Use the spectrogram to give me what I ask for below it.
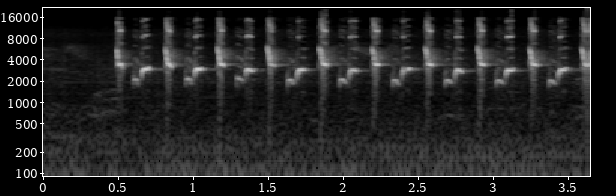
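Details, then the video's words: Yellow-bellied prinia singing in a master recording meant to agitate other birds: a fast, steady series of sharp, high, two-part chirps, each a downward flick then a rising note, repeated about three times a second. "masteran burung prenjak lumut bikin emosi burung yang dengar"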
